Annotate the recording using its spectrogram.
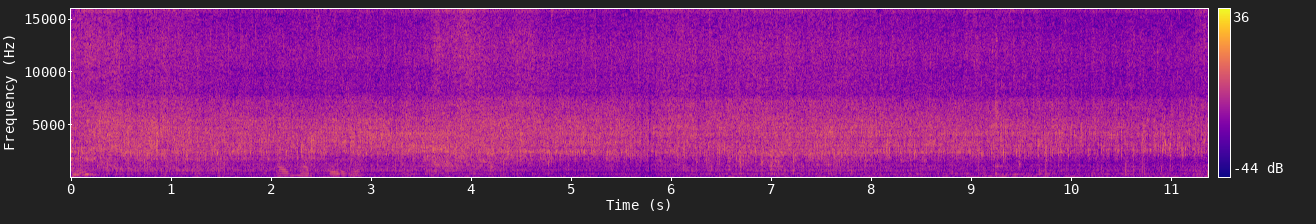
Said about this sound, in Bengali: মাছ আমি ভাজা বসিয়ে দিয়েছি এক পিঠ ভাজা হয়ে গেছে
